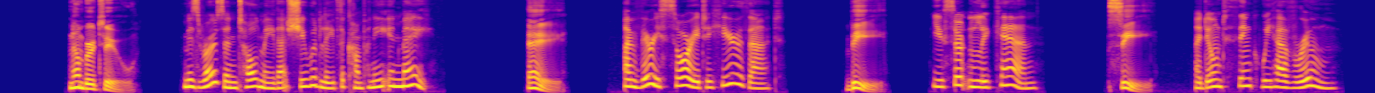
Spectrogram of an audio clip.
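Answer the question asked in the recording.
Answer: A: I'm very sorry to hear that.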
